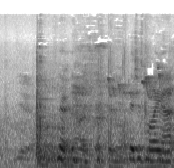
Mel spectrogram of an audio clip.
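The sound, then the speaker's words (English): A bird tweets at sunset in a quick run of bright, warbling chirps, moderately loud, with the calls continuing almost without pause. “But, oh, that's a genuine bird that's like tweeting.”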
